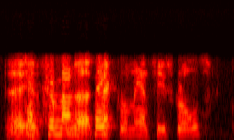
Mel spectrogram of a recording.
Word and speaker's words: Techromancy Scrolls: Is it Techromas? You're going to have to pronounce this for me. – Techromancy Scrolls. – That's the one.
